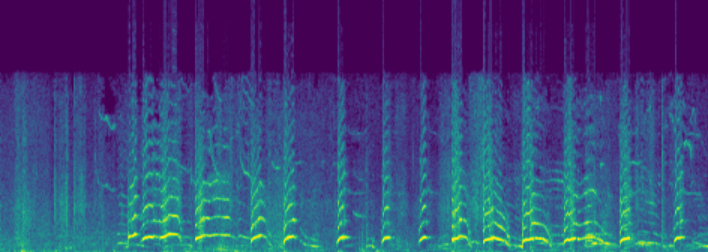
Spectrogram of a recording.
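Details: Yakutian Laika barking in quick, high, arched yelps, roughly two per second after a quieter start with faint background noise; some notes stretch into short whines.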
